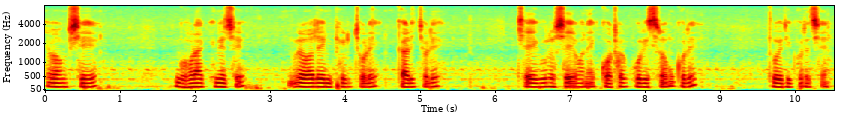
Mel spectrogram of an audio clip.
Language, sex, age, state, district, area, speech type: Bengali, male, 30-45, West Bengal, Dakshin Dinajpur, urban, spontaneous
